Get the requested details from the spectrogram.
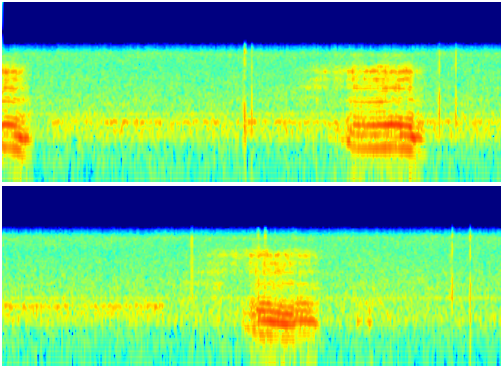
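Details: Adult man snoring very loudly during sleep: two loud, buzzing, drawn-out snores about four seconds apart, with quiet breathing and faint clicks between them.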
